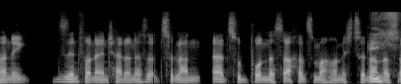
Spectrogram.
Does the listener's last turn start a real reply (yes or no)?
yes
